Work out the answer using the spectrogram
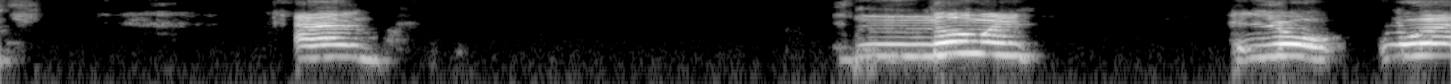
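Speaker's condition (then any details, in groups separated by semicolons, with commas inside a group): Cerebral palsy; caused by severe neonatal jaundice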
